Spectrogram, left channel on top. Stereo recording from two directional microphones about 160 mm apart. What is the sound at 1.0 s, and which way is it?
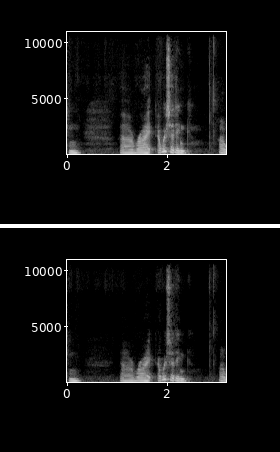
Speech, 30° left (ahead or behind).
